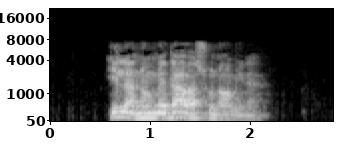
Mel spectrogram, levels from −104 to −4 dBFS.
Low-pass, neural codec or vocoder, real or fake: 7.2 kHz; none; real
